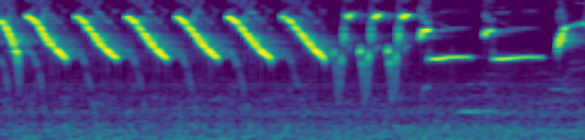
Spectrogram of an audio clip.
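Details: Canary song for training chicks and stimulating pairing: about nine loud sweeping whistles falling in pitch, followed by quick chips and a few short flat whistled notes.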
